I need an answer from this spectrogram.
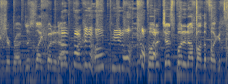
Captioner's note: laughs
